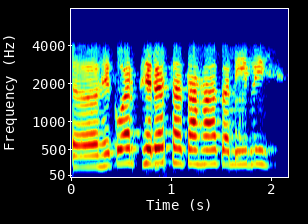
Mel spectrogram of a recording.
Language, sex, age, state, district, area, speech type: Sindhi, female, 30-45, Uttar Pradesh, Lucknow, urban, conversation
